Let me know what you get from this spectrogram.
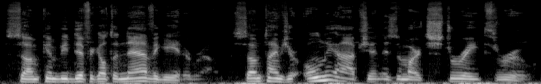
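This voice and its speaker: A man's voice: mid-range voice, expressive, moderate pace, darkish tone, dry recording. American man narrating a hiking trip. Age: middle-aged. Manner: wry, understated storytelling. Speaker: hiking vlogger. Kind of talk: scripted travel narration.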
